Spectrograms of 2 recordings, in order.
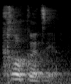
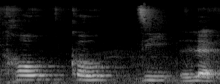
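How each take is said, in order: First: CROCODILE run together as one smooth word; "crocodile" read quickly in a single stroke. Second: CRO-CO-DI-LE chopped into four slow, separate syllables; "cro-co-di-le" read out slowly like a beginning reader decoding. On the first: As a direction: say "crocodile" straight through, no breaks between syllables. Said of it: "vite, d'un trait". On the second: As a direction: sound out "cro-co-di-le" haltingly, one syllable at a time. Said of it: "lu de manière saccadée". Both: Shown as a demonstration.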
